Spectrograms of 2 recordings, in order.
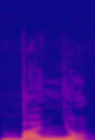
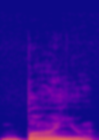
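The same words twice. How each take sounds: First: Baño with the tongue pressed hard, Spanish ñ; baño with a firm Spanish ñ. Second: Banho with a light nasal nh; Portuguese nh. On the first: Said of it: "versus baño in Spanish". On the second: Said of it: "as in the word banho". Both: Shown as a demonstration.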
